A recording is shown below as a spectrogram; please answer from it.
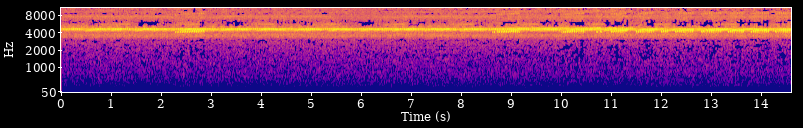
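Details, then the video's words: A high, steady insect trill runs without pause, its tone wavering slightly in the second half, against a quiet background with nothing else standing out. "Sound · Nature Sound of nature sounds scenery L · insect"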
